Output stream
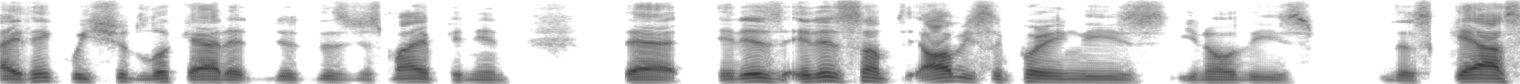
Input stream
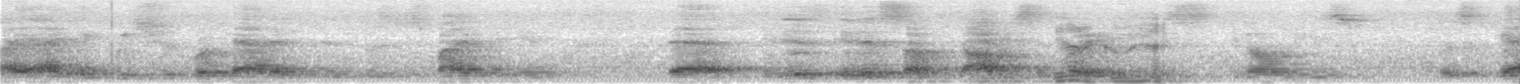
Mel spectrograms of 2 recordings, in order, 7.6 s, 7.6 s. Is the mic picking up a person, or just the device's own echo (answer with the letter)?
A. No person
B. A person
B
